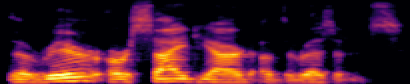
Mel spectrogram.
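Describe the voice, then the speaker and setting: Council guy asking quick questions, low husky voice, dry close sound. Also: steady tone, no echo. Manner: questioning, conversational. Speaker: council member. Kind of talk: meeting discussion. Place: council chamber.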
